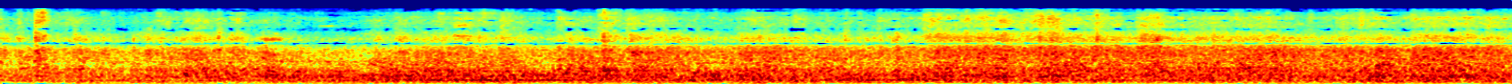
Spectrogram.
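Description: Hydraulic excavator with a demolition grapple tearing apart a building's metal frame and walls: a dense, steady din of wrenching metal and debris over the machine's engine hum, swelling over the first couple of seconds.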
